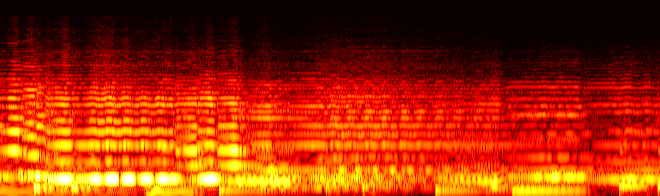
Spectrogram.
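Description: Two cellos playing a slow duet: a melody above a low line of held bass notes, with the melody sliding down just after the start.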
